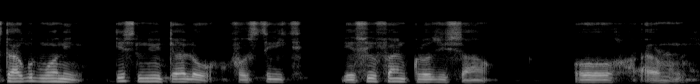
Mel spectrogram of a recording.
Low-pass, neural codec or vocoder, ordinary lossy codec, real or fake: none; codec, 16 kHz, 4 kbps, FunCodec, trained on Chinese and English, 50 frames a second; none; fake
